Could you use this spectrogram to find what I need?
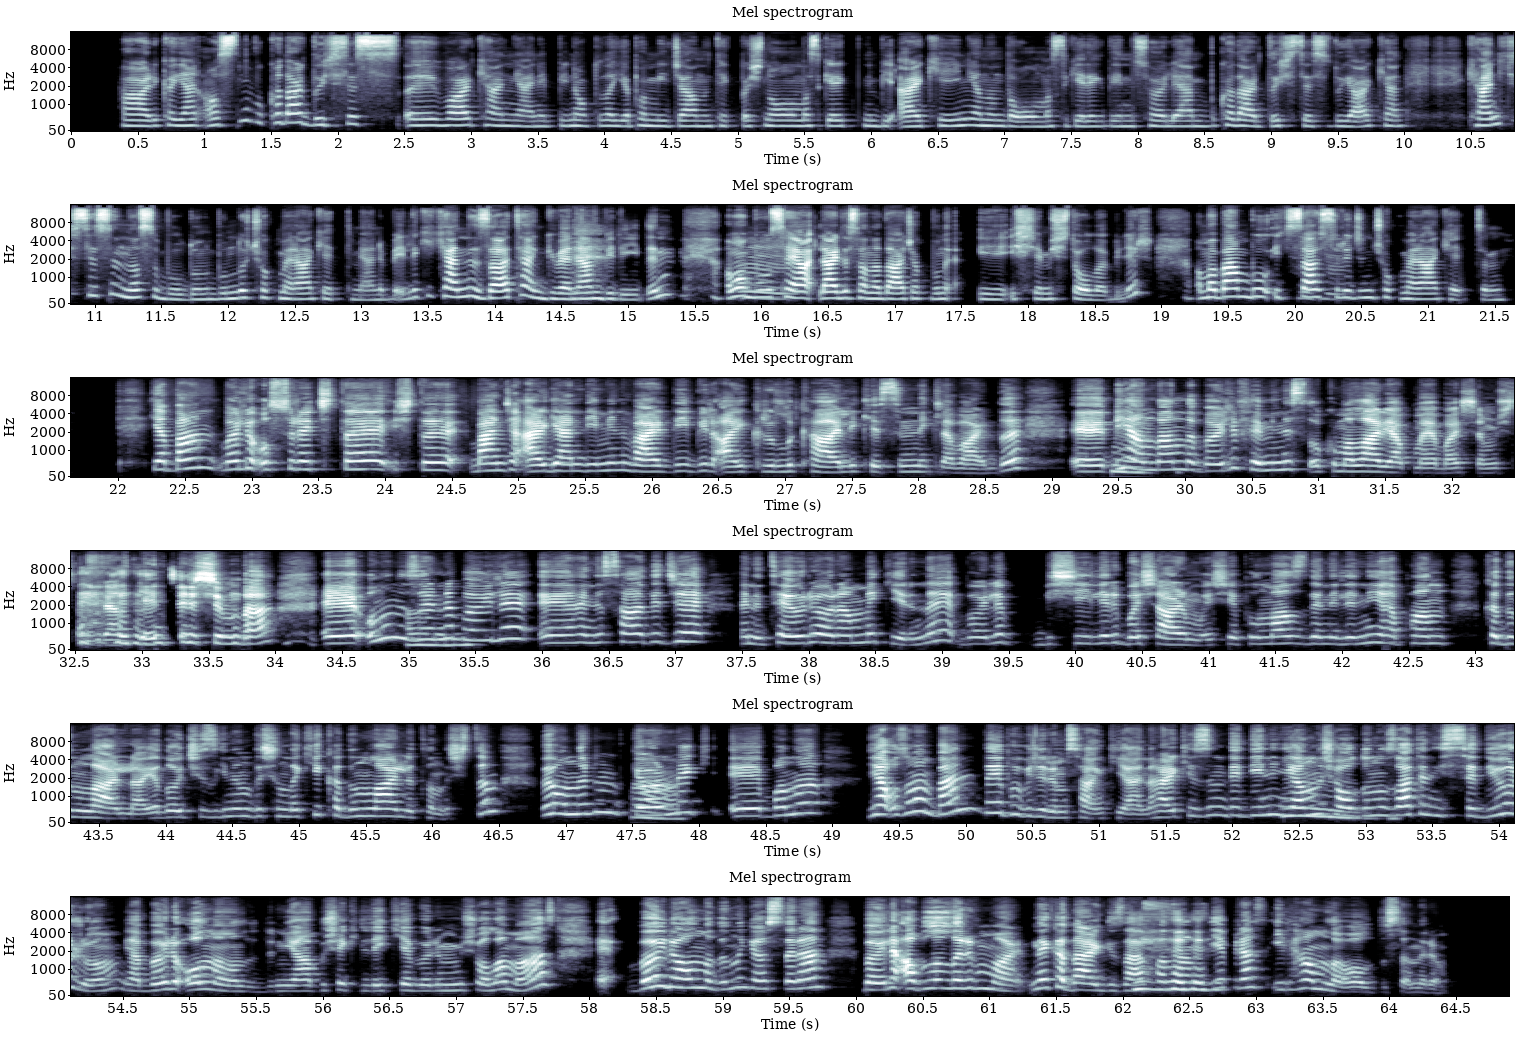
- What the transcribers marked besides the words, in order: giggle; tapping; chuckle; other background noise; laughing while speaking: "biraz genç yaşımda"; chuckle
- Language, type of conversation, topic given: Turkish, podcast, Tek başına seyahat etmekten ne öğrendin?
